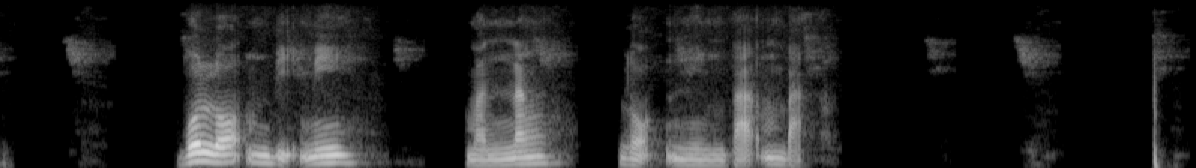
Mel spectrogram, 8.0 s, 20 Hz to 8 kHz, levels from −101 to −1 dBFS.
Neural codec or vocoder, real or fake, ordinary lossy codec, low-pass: none; real; Opus, 24 kbps; 7.2 kHz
